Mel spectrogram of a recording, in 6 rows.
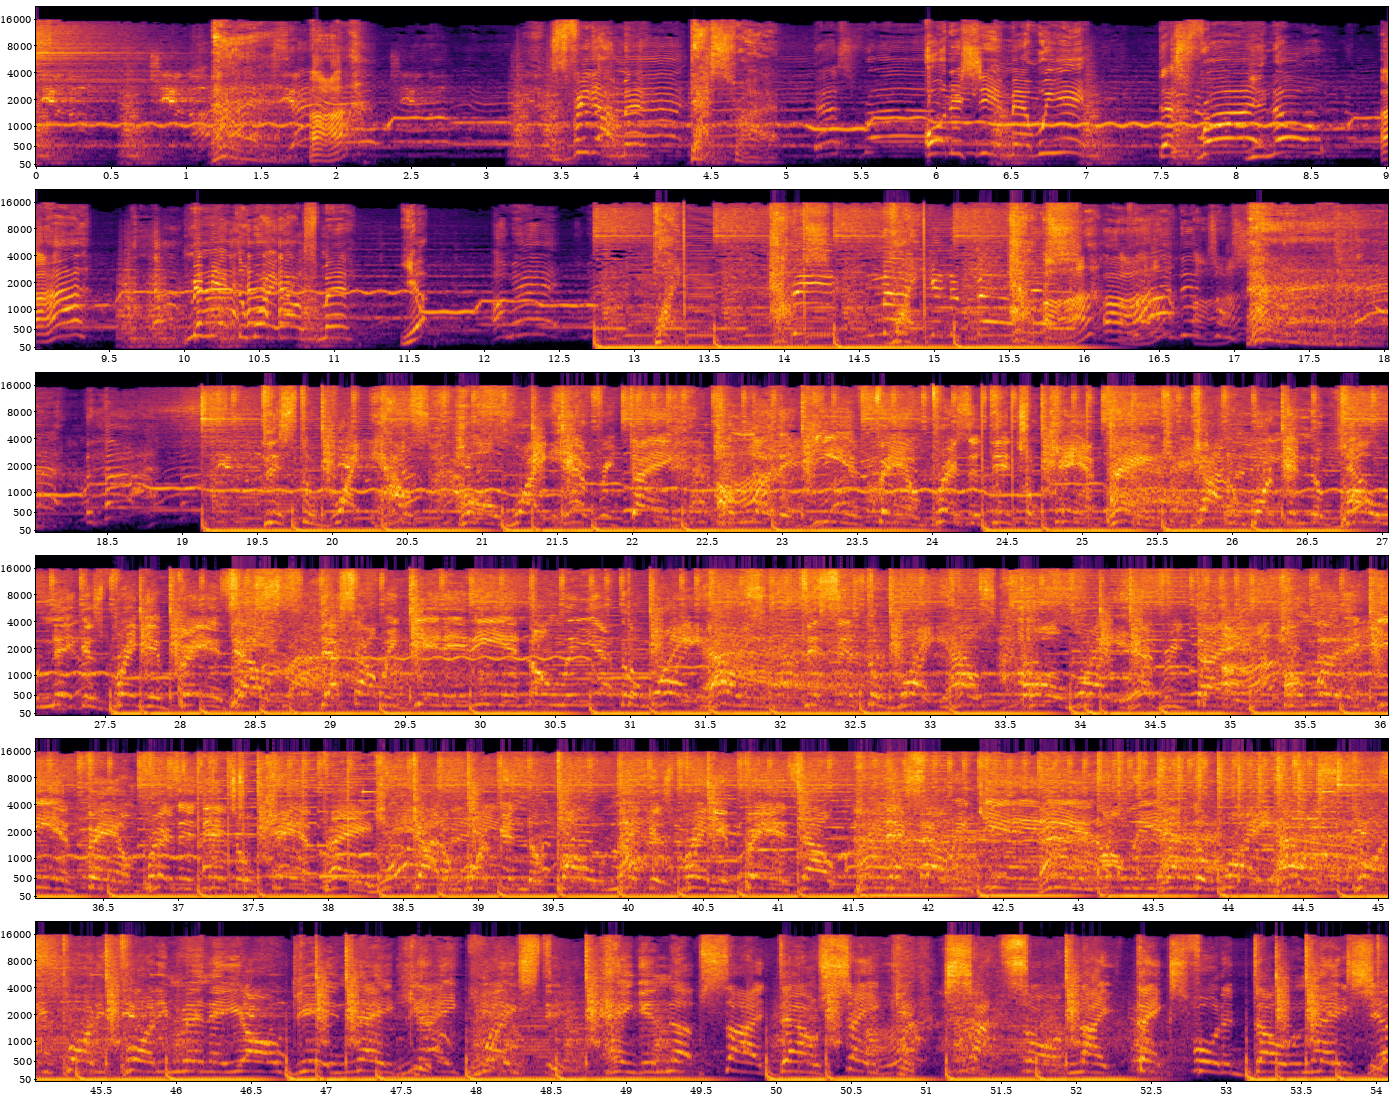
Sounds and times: Dance music: 0:00.0 - 0:02.4, 0:12.7 - 0:17.2, 0:17.8 - 0:54.0.

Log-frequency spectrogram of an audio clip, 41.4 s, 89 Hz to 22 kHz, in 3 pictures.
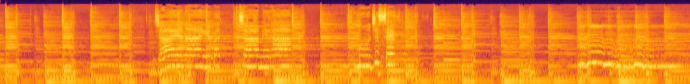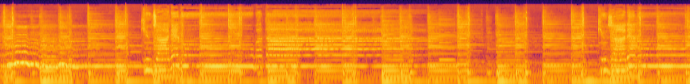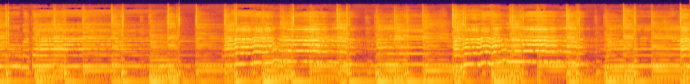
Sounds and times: Music: 0:00.0 - 0:41.4.

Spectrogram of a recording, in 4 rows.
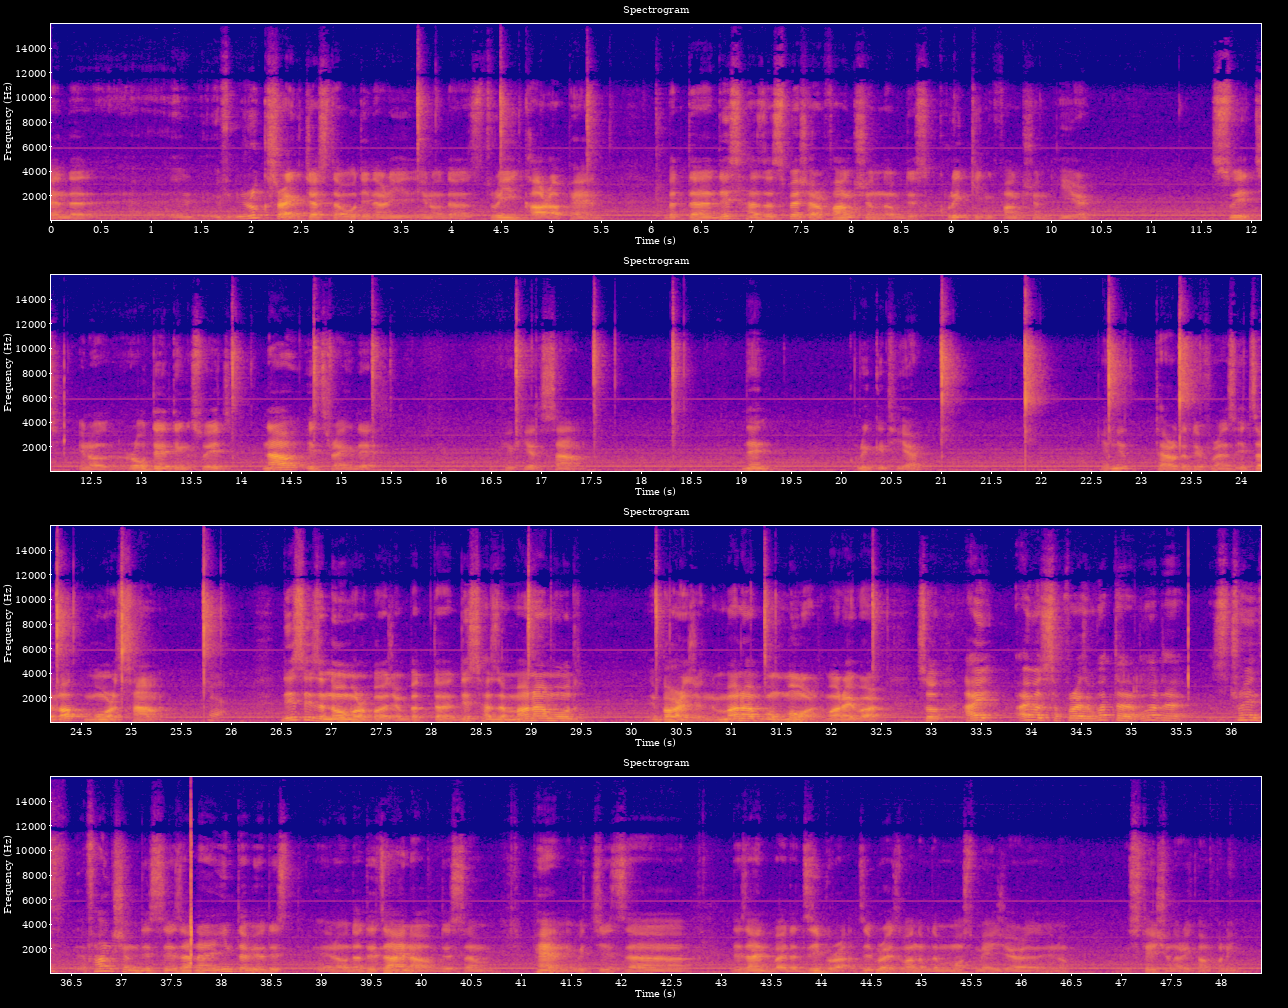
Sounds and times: Speech: 0:00.0 - 0:10.5, 0:11.6 - 0:15.5, 0:16.6 - 0:17.5, 0:19.0 - 0:19.4, 0:20.2 - 0:20.9, 0:22.6 - 0:29.6, 0:30.2 - 0:48.2.

